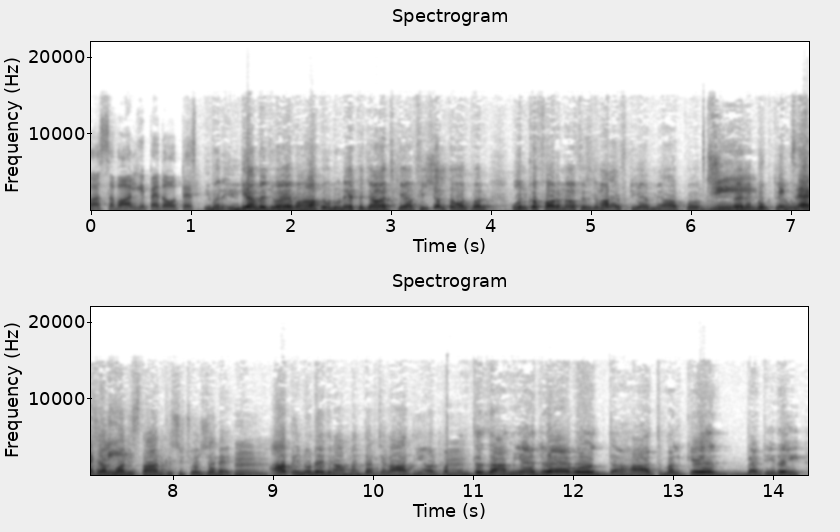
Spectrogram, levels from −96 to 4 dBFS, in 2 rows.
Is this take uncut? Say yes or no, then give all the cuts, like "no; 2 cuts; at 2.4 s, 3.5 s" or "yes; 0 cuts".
no; 3 cuts; at 1.0 s, 5.1 s, 10.7 s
